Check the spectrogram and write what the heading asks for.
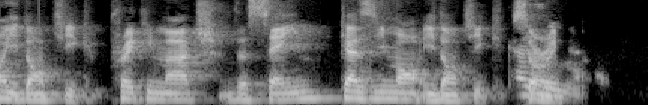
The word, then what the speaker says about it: quasiment: Pretty much the same, quasiment identiques. Sorry. Quasiment. So I'm glad I know how to pronounce quasiment now.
